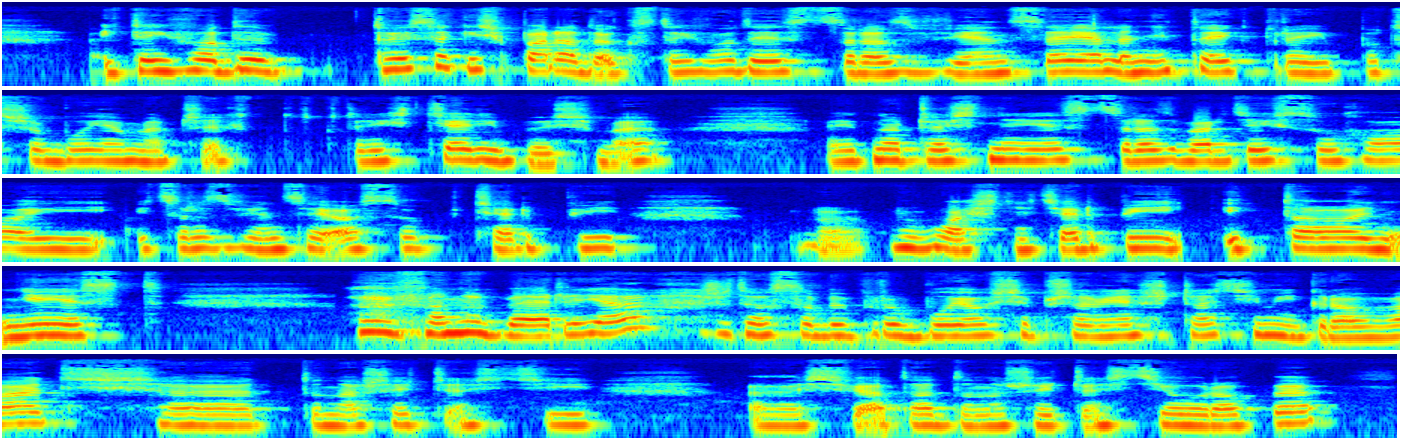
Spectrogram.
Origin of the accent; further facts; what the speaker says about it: Gdańsk, Pomeranian Voivodeship, Poland; no bo pochodzę z Gdańska, więc ten powrót do wód to jest też powrót, mój powrót do wody.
